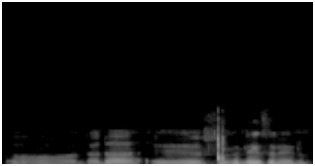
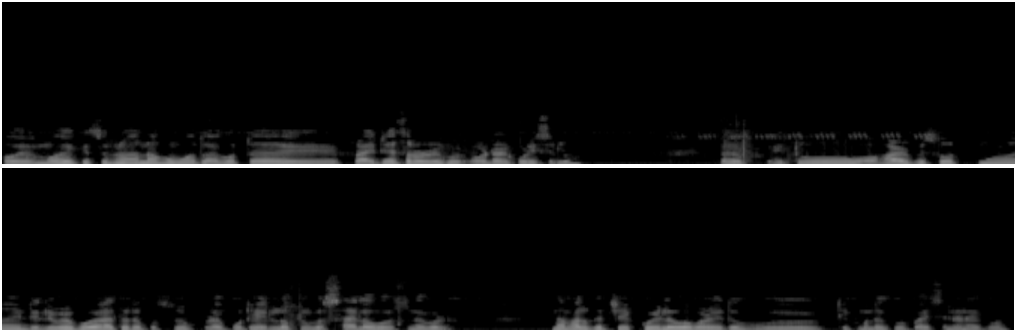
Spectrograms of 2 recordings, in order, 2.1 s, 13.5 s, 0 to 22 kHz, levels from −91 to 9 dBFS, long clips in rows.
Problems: none marked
